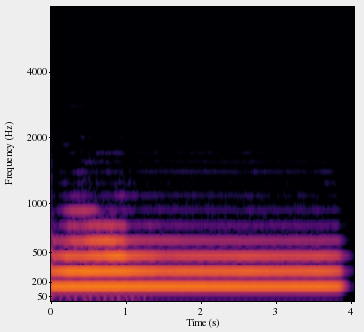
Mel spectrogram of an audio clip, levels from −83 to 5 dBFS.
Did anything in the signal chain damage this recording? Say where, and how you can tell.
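No, the music shows no damage from any stage.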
